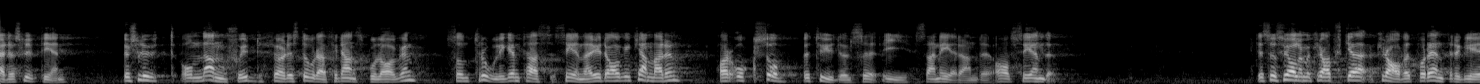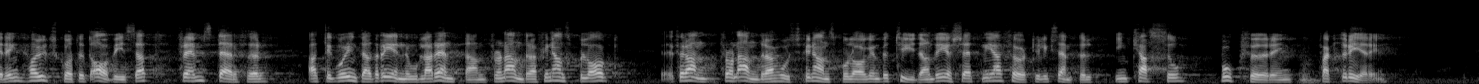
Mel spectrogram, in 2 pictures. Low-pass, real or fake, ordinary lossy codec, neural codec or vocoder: none; fake; none; codec, 16 kHz, 4 kbps, FreqCodec, larger model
